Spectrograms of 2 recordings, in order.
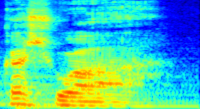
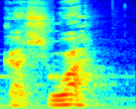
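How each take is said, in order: First: The accented a is held long. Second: The accented syllable is made louder. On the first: This is the Quechua pronunciation. "en quechua hemos dicho kashwa con A larga" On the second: This is the Spanish-adapted pronunciation. "al castellanizar esta palabra decimos kashwa con el acento de intensidad"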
